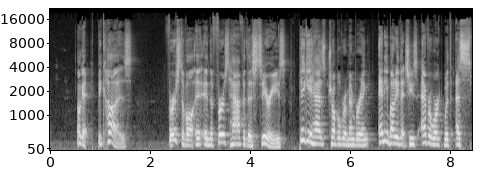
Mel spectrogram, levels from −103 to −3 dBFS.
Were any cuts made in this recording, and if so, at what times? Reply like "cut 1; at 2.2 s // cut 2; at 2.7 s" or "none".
cut 1; at 4.9 s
